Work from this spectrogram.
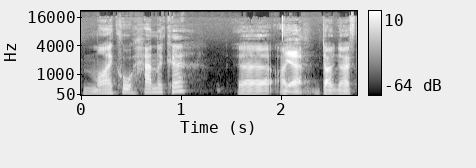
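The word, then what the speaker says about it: Haneke: I mean, if you want to have his name in German, it's Mel Hanik.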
